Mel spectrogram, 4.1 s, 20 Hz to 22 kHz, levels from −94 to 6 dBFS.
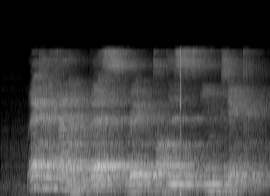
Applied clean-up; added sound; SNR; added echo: none; Finger snapping; 18 dB; reverberation time 1.9 s.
